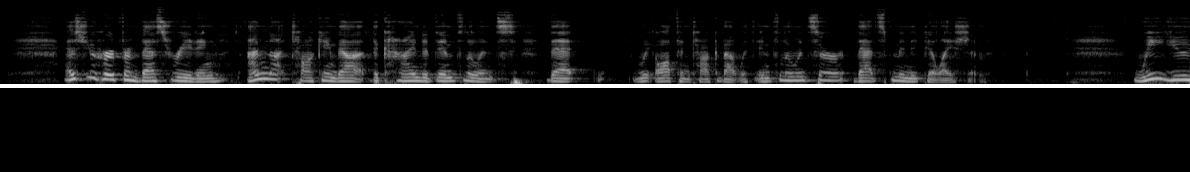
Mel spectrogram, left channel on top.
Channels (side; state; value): right; silent; digital silence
